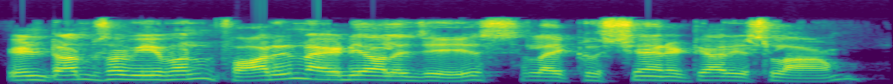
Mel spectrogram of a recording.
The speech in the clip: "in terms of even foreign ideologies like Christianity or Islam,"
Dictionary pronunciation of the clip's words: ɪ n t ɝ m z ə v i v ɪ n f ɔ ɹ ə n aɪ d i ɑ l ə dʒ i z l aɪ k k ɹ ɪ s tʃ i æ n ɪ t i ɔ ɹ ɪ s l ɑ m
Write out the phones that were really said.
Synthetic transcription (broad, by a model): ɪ n t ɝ m s ə v i v ɪ n f ɔ ɹ ə n aɪ d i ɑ l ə dʒ i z l aɪ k k ɹ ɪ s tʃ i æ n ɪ t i ɔ ɹ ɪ s l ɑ m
